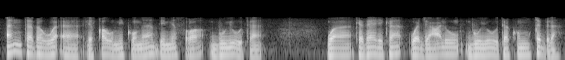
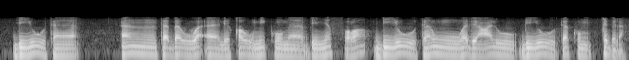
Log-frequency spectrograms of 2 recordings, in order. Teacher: أما شعبة فقرأها بكسر الباء وهي لغة عند العرب · Shown in: second take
